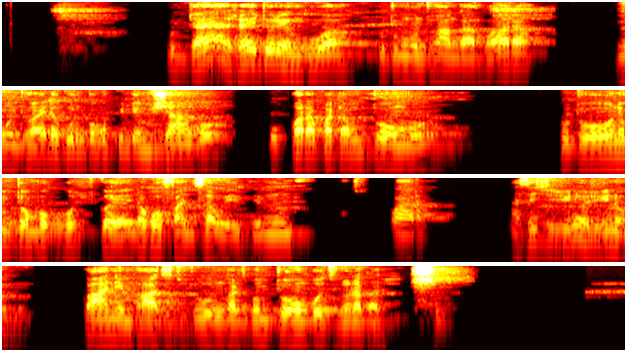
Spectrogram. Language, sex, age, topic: Ndau, male, 36-49, health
